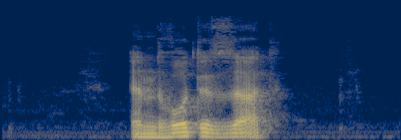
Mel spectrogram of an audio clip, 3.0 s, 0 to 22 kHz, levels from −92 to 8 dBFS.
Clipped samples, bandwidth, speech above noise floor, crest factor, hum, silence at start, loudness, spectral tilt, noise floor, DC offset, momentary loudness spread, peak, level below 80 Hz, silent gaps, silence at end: under 0.1%; 11 kHz; 47 dB; 18 dB; none; 1 s; -18 LUFS; -8.5 dB/octave; -64 dBFS; under 0.1%; 8 LU; -2 dBFS; -52 dBFS; none; 0.95 s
